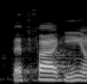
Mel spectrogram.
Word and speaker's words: Bethphage: As they approached Jerusalem and came to Bethphage on the Mount of Olives,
